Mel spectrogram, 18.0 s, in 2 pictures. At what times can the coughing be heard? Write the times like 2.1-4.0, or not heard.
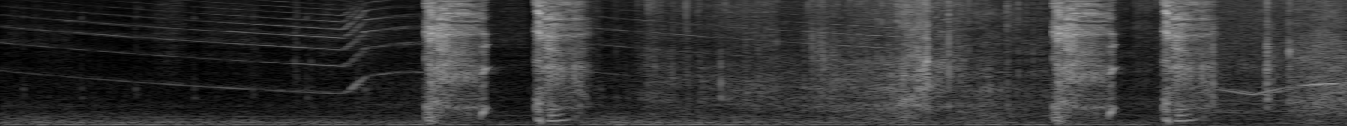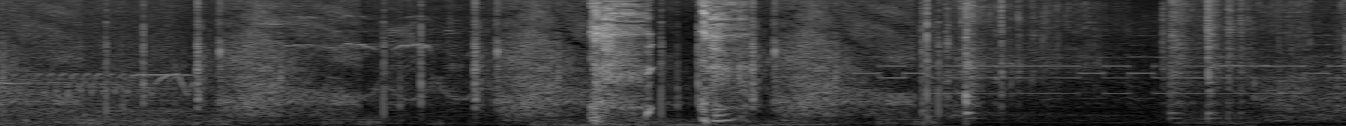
2.8-4.0, 7.0-8.1, 12.9-14.0.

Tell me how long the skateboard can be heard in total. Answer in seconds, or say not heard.
14 s.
